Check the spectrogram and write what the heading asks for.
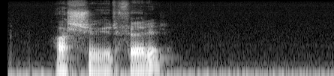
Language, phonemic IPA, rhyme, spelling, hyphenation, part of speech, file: Norwegian Bokmål, /aˈʃʉːrføːrər/, -ər, ajourfører, a‧jour‧før‧er, verb, Nb-ajourfører.ogg
- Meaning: present tense of ajourføre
